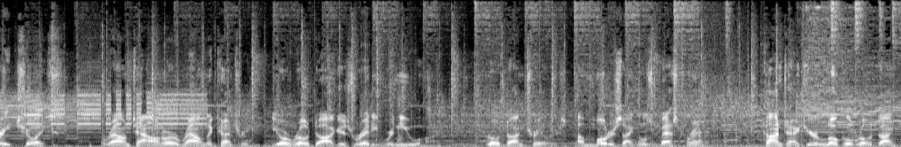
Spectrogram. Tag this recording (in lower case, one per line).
speech
music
